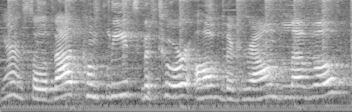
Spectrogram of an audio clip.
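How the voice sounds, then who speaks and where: Woman, young adult, from the Philippines, property tour host, upbeat salesy walkthrough, high voice, echoey empty rooms. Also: unhurried, fairly bright tone, soft background music. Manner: upbeat, salesy, addresses viewers as guys. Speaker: real estate tour host. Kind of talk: walking house tour presentation. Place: large empty townhouse interior, indoors. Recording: roomy echo from bare rooms.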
